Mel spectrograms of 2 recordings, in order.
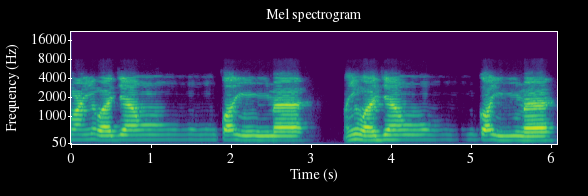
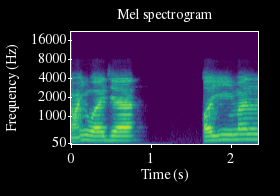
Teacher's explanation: Diikhfakan ketika dia wasal, bukan di sakta.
